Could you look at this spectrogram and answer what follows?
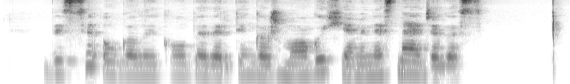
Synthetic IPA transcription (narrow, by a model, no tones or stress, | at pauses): ʋʲɪsʲɪʔɒʊɡɐlˠɐɪkɔʊpʲɛʋʲɛɾʲt̪ʲɪŋɡɐʒmoːɡʊɪxʲɛmʲɪnʲeːsmʲæːd͡ʒʲɛɡɐs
